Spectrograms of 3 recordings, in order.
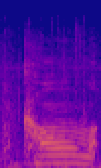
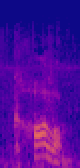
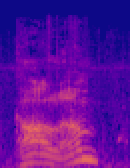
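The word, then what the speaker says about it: Colm: not killing me let me tell you old comb oh Driscoll he's a rotten fella not you as well it's not cold it we say column well uh he likes comb he's American boy's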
